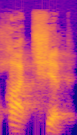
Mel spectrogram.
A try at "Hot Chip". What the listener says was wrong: And you really hit the hot.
